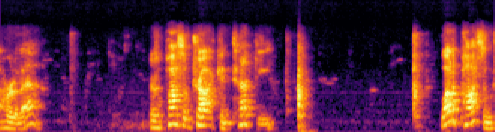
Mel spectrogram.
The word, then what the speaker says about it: Possum Trot: There's a Possum Trot, Kentucky. A lot of possum trots out there. It's spelled with a P, not an O. It's not O possum Trot. It's just possum Trot.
